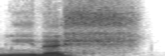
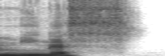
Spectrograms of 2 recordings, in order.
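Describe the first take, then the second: First: The final consonant is a sh sound. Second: The final consonant is a plain s sound. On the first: The speaker calls it right. "shin ini minas" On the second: The speaker calls it wrong. "bukan minas, bukan sin"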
